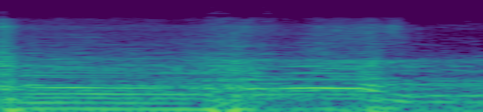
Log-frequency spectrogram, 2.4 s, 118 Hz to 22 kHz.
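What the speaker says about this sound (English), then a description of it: "this car really loud, though." A Dodge Charger Hellcat with a 900 hp engine revs hard while driving on a highway, a loud, steady roar that swells and surges for a couple of seconds without talk.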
